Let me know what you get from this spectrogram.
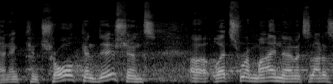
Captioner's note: audience laughs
